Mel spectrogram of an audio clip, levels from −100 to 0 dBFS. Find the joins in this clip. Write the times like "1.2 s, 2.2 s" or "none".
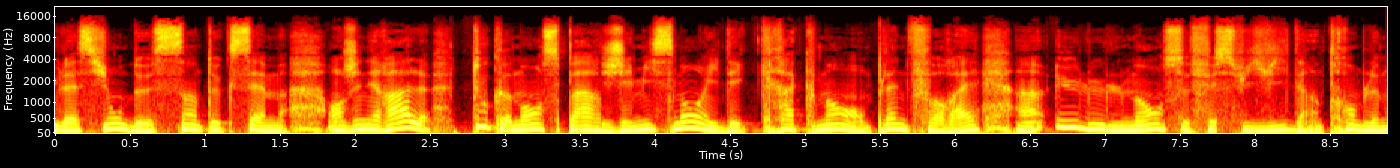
3.6 s, 7.7 s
